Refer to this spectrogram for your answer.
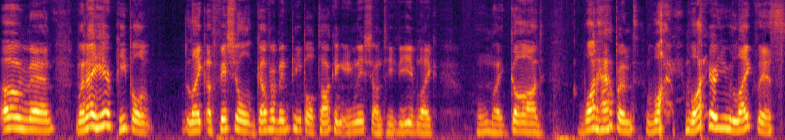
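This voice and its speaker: A man speaks in a Dutch accent at a fairly high pitch. His pace is fairly slow. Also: ordinary pitch variation. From Netherlands. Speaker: electronics maker and livestreamer. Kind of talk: live soldering stream chat. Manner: casual, joking.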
